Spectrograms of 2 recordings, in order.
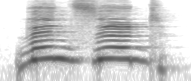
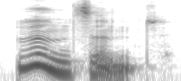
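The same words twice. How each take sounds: First: The name is said in a high voice. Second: The name is said in a low voice. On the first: "why does your voice go one octave higher when greeting someone" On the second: "Can you do the same greeting one octave lower?"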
